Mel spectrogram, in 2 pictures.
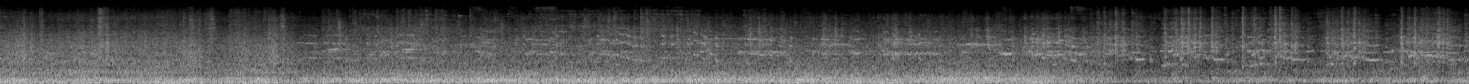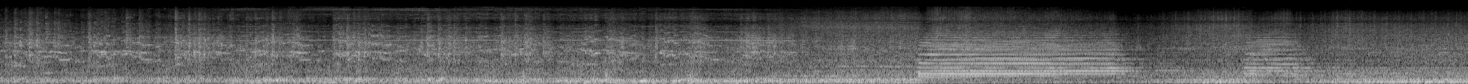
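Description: Norfolk Southern freight train rolling by with steady wheel and rail noise. About 24 seconds in a diesel locomotive's horn sounds a long blast, then a short one, and another begins near the end.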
